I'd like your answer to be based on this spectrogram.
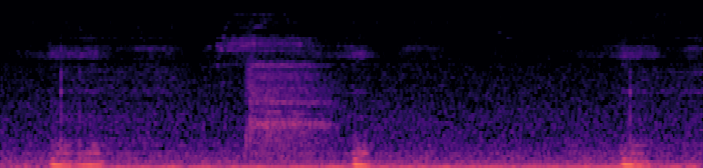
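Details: Female dog sleeping; soft, low snoring with a few rattling breaths and a quiet snort over steady low room hum: dog snoring.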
